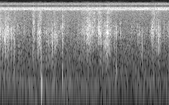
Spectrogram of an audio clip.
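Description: Footsteps on a leaf-littered dirt forest trail: a handful of uneven steps.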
